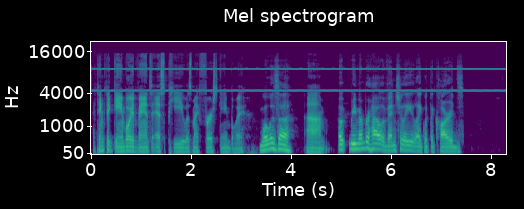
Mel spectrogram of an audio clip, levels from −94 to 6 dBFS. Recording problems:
high-pitched whine; noticeable; throughout; 9 kHz, 10 dB below the speech

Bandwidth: 15 kHz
